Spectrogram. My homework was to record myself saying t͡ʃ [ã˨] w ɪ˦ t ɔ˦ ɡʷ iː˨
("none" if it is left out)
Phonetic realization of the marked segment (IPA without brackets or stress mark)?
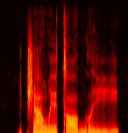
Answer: ã˨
